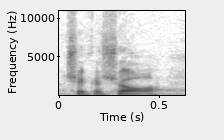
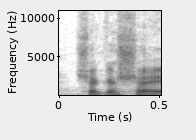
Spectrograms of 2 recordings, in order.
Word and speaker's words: Chickasha: it 2005 textbook and I pronounced it wrong as Chickasha that's Chickasaw Chickasha Oklahoma I got corrected during the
